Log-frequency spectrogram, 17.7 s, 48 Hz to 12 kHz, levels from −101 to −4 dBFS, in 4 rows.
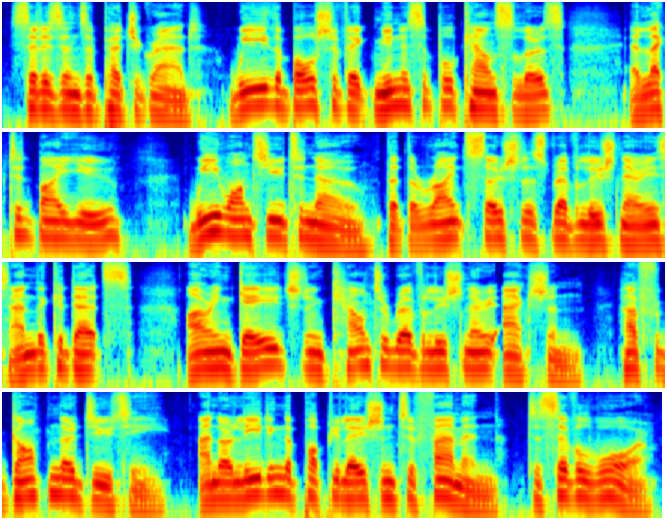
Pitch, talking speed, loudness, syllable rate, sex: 110 Hz, 145 wpm, -17 LUFS, 5.5 syllables/s, male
